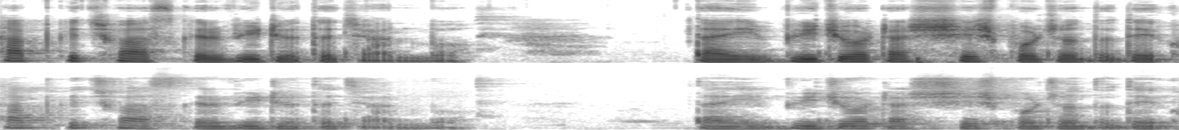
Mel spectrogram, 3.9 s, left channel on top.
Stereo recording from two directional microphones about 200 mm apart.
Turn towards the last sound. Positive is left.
turn(degrees=30)  # may be behind; listen again after turning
